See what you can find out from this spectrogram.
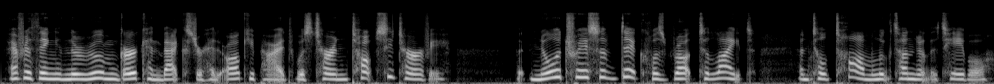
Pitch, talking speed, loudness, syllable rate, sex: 255 Hz, 170 wpm, -18 LUFS, 4.8 syllables/s, female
